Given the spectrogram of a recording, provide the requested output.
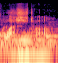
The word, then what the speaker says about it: Ouachita: Texas everybody pronounces it witch but really it's was was how would you pronounce it it's Baptist University get it right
